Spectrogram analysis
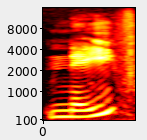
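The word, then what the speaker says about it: Niamh: even i guess onyu's actually a lot easier to pronounce now than when you see neve with an m and a h and stuff you know i'm like we're going to get in sister got that for four years yeah she was teaching in abu dhabi miss nam but in like obviously in ireland that's like they know that to pronounce it as nev but then here we're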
